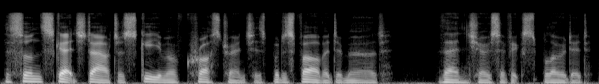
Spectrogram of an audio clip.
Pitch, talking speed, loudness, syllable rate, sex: 100 Hz, 150 wpm, -19 LUFS, 4.5 syllables/s, male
